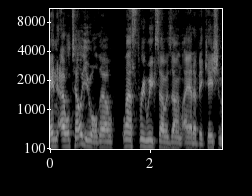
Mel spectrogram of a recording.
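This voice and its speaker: In an American accent, a man talks at a fairly quick pace with a fairly high pitch and an animated tone. The recording is very clean, with a silent background. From New York City. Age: 40s. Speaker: soccer and rugby referee, content creator. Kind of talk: casual podcast interview.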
